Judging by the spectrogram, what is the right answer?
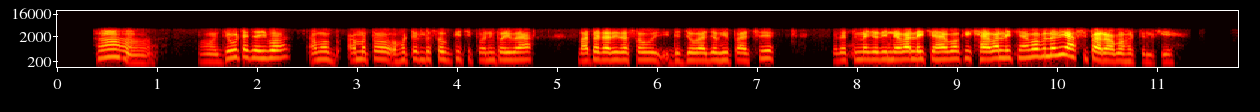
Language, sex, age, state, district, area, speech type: Odia, female, 45-60, Odisha, Balangir, urban, conversation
